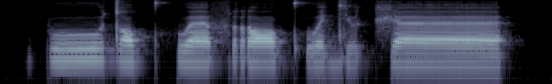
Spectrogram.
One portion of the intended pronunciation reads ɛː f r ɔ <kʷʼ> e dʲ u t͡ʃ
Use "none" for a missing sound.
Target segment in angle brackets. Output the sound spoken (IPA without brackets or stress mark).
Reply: kʷʼ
